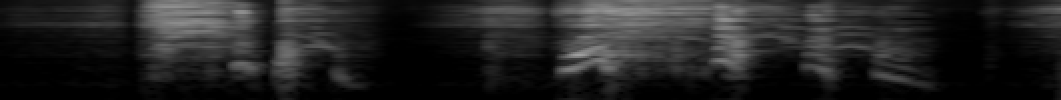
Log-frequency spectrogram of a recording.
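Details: Two clusters of harsh, forceful coughs in quick succession with a strained vocal edge; a heavy midday coughing fit that left the person feeling light-headed.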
